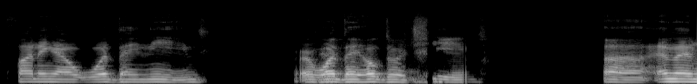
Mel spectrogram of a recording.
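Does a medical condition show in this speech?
Yes: cerebral palsy; power wheelchair since childhood.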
